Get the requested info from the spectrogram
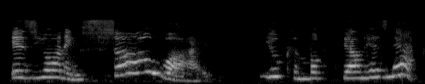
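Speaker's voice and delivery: lively storybook reading; reading to children. Acted. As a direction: read the news of the bug to a child. Reads bedtime book aloud.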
